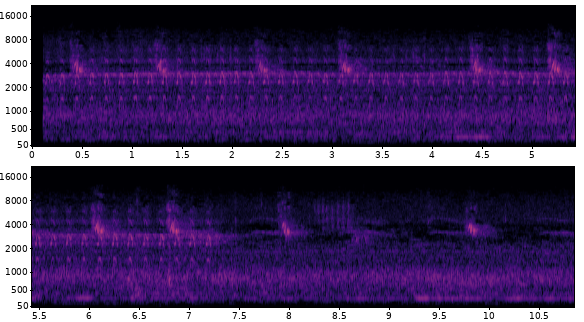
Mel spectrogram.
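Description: An Eastern towhee gives a sharp, sweeping call note about once a second, eleven times in all, over a steady droning hum of insects.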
